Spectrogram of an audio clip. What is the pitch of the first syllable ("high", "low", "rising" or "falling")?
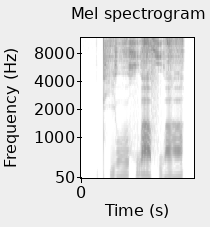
rising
